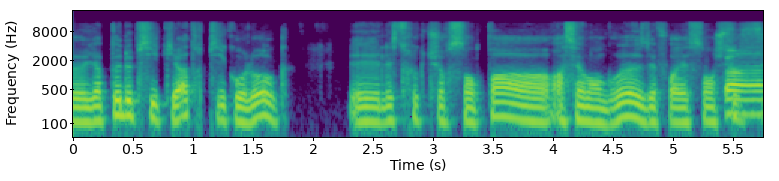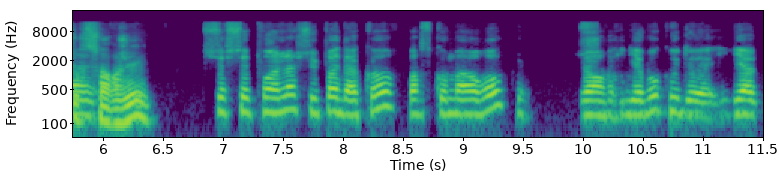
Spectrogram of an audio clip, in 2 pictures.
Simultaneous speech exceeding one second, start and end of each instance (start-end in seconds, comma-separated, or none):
none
